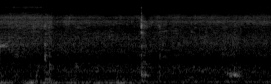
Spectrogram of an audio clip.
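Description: Rava and curd pakoda fry in hot oil with a steady, soft sizzle and a crackle or two, alone with no talk and fairly quiet throughout.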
